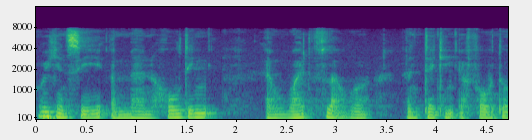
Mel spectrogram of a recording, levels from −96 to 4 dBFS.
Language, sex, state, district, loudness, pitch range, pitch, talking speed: English, male, Nagaland, Kohima, -18 LUFS, 100-120 Hz, 105 Hz, 165 wpm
